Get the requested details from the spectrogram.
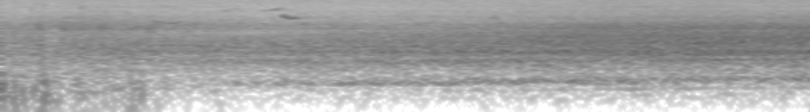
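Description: A car drives up a road toward the listener.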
